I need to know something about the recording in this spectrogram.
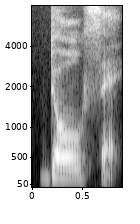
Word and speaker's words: Dolce: I'm Dolce, pronounced doulce, like sweet softness whispered in French, and I'm your guide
